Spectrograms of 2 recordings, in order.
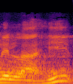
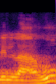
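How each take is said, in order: First: The word ends with an i vowel. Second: The word ends with a u vowel. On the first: The speaker calls it right. "li baca kasroh lillahi begitu" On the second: The speaker calls it wrong. "bukan lillahu"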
